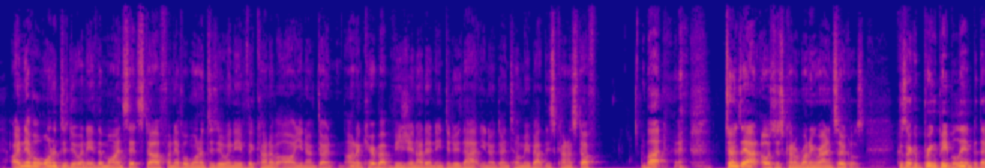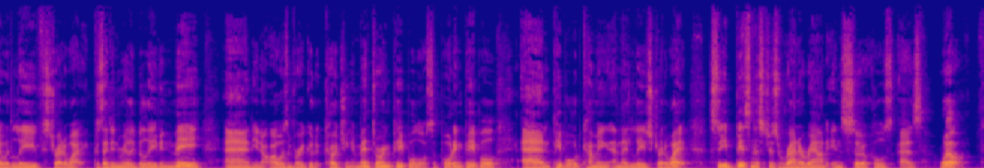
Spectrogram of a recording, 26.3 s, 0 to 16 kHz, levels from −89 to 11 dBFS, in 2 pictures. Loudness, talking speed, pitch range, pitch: -23 LUFS, 255 wpm, 105-125 Hz, 115 Hz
